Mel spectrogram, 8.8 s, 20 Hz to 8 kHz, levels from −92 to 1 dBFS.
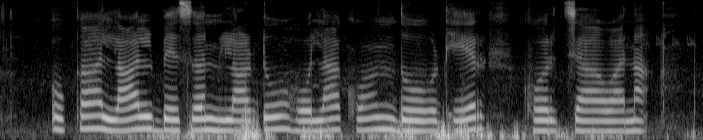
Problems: constant background noise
